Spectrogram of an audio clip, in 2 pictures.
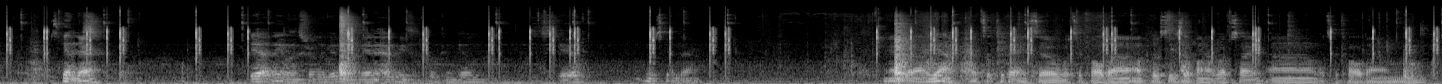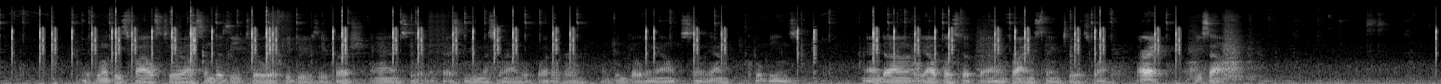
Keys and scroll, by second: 8.3 ctrl+n.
